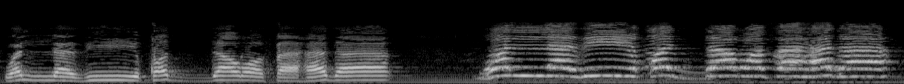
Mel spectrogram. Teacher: قدر قاف پر پڑھیں گے، را بھی پر ہوگا اس لیے کہ اوپر زبر ہے۔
